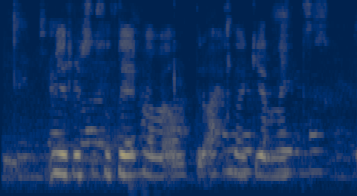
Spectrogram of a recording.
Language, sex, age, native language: Icelandic, female, 18-19, Icelandic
